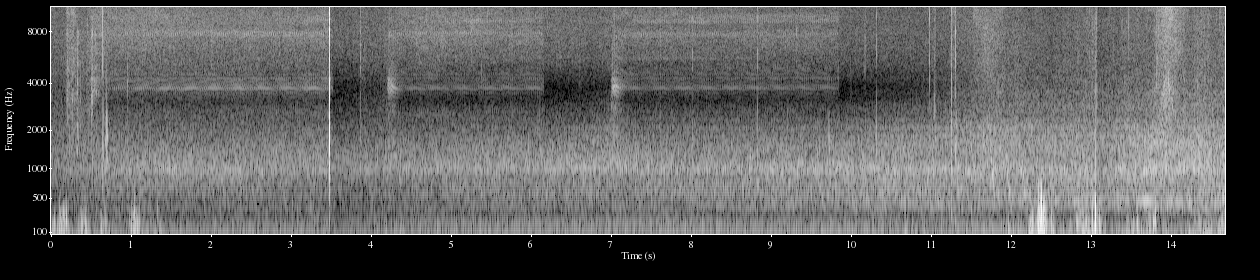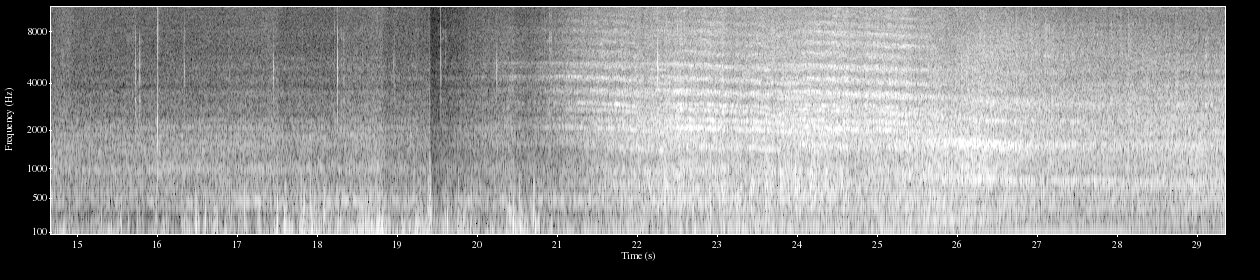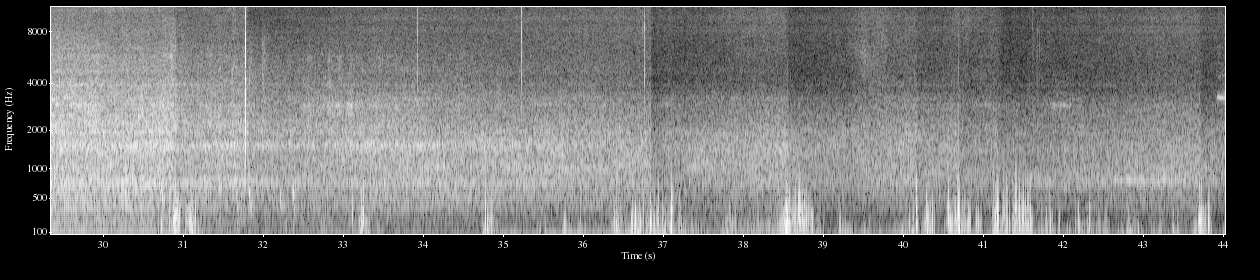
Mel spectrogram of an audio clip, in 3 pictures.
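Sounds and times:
train engine and wheel noise passing: 0.0 - 44.0.

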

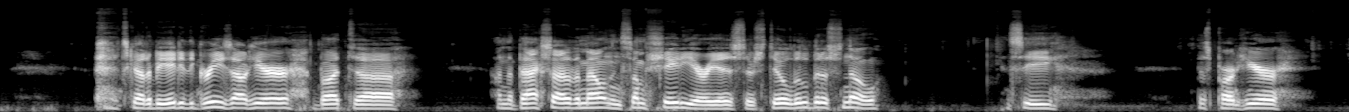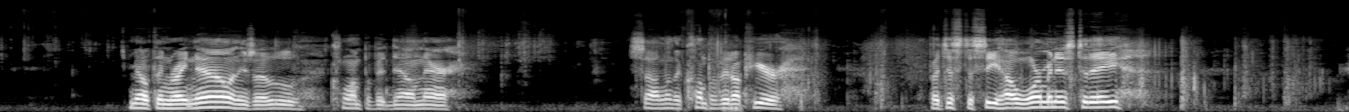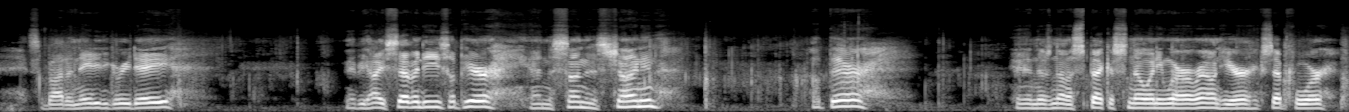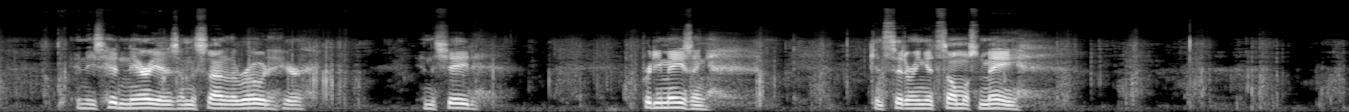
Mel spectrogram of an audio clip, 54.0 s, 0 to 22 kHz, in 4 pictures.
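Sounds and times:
footsteps on gravel: 12.0 - 53.9.

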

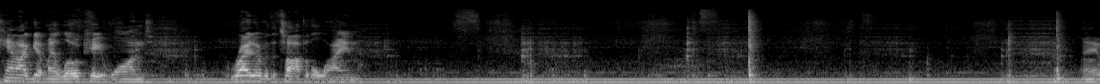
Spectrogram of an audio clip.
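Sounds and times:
electrical hum: 0.0 - 11.0.

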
